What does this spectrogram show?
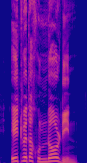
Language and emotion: Assamese, happy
